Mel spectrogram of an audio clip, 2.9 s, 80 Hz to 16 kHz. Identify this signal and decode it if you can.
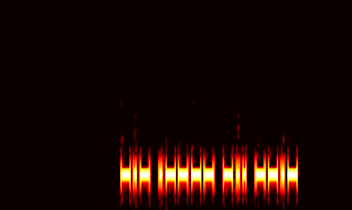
Morse code, heard as a keyed tone, about 46 wpm, 700 Hz. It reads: K1DQ
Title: USA Call Signs - 4 Characters - 6x Character Spacing - 45wpm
